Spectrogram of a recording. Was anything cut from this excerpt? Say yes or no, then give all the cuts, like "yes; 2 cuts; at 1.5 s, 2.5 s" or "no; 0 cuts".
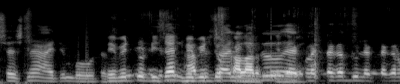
no; 0 cuts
